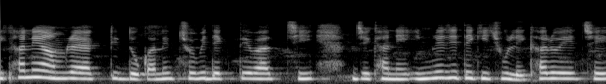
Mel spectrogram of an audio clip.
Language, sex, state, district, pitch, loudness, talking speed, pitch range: Bengali, female, West Bengal, Paschim Medinipur, 265 Hz, -13 LUFS, 120 wpm, 255-275 Hz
